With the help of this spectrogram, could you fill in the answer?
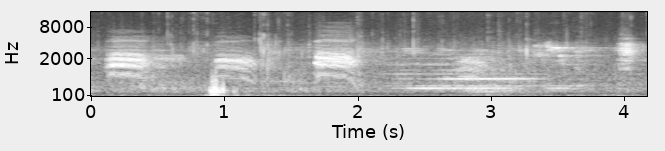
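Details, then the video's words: Crows in a flock calling as they eat: several hoarse, rasping caws about a second apart, overlapping with a sharp knock and fainter cawing and chatter from other birds in the background. "Flock of crows beautiful sound effect"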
